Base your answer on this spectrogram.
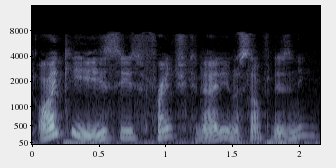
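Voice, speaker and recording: A man's voice: a little high, rapid-fire, slightly rough, lo-fi sound. A man hosting a podcast, chatting casually with fillers and chuckles, then reading a recap. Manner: relaxed, rambling, with frequent fillers and chuckles. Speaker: podcast host. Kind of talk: casual chat and scripted recap.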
